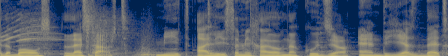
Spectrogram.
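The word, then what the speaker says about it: Alisa Mikhailovna: the cat by the balls let's start meet Alisa mnao and yes that's how her name is pronounced a little language lesson from a native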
